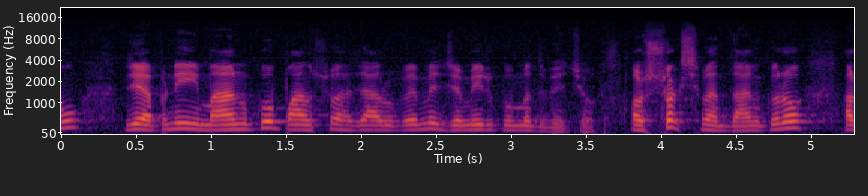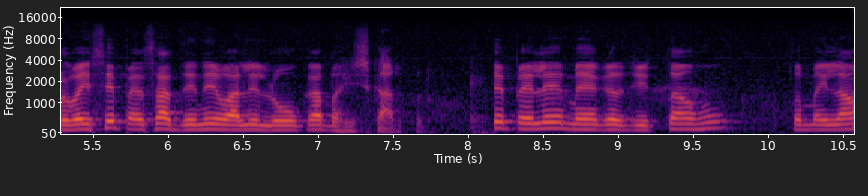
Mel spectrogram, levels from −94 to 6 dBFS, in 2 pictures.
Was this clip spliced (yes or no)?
yes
